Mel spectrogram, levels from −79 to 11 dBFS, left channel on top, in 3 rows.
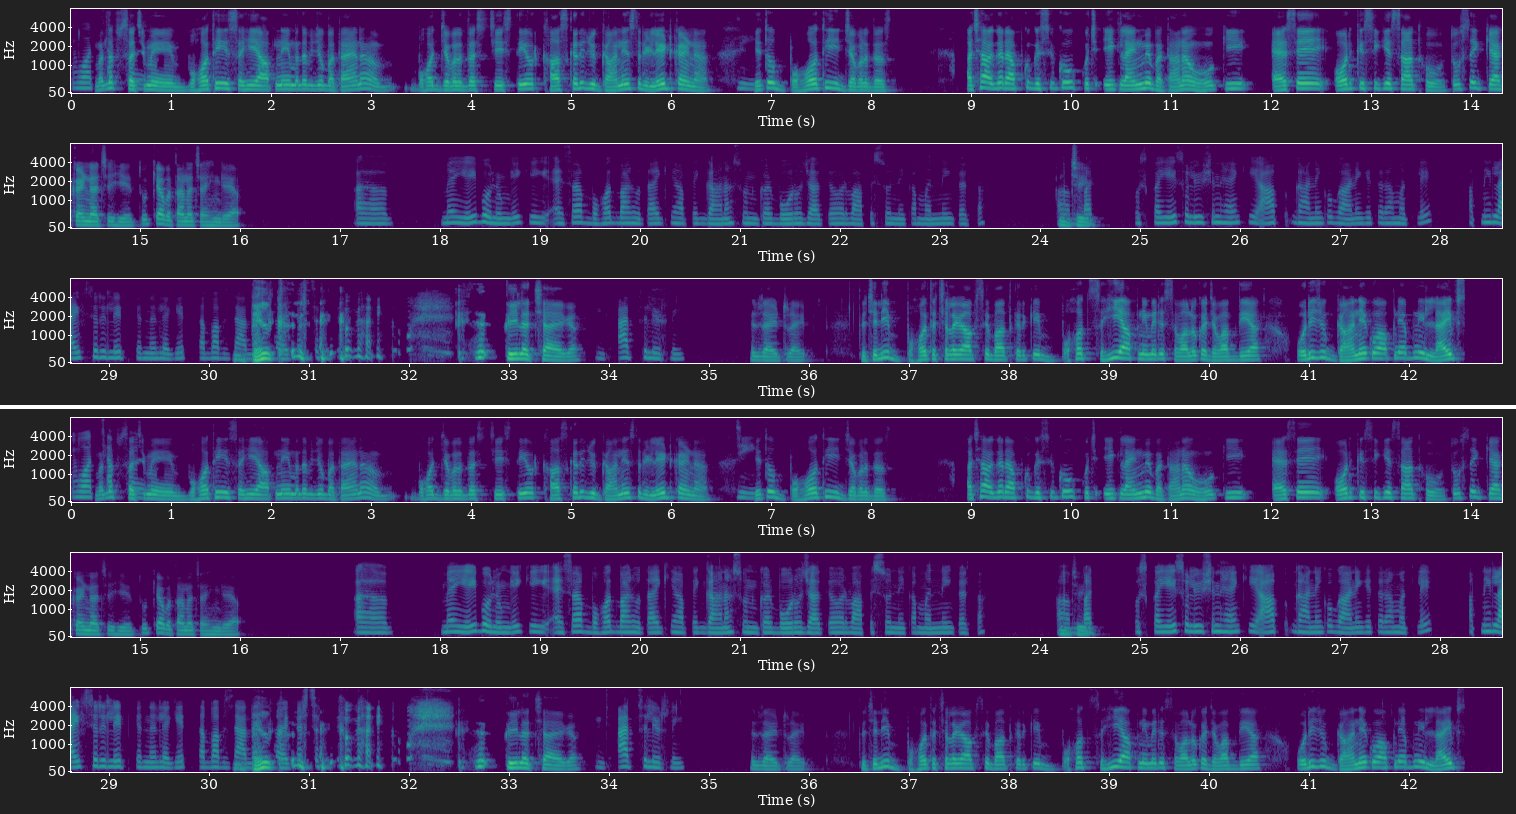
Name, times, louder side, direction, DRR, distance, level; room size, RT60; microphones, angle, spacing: voice 1, 0.3-6.4 6.8-8.2 9.0-16.0 24.2-24.5 30.3-31.2 32.7-33.7 35.4-36.0 36.5-42.6, left 3 dB, 60° left, 1.1 m, -25 dB
voice 2, 17.1-17.5 18.0-23.3 24.2-24.5 25.0-27.9 28.4-31.0 31.3-31.7 32.0-32.5 33.9-34.8, right 3 dB, 85° right, 2.9 m, -35 dB
head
